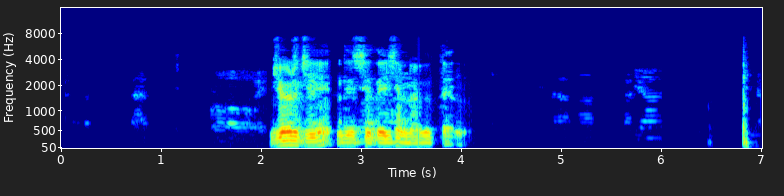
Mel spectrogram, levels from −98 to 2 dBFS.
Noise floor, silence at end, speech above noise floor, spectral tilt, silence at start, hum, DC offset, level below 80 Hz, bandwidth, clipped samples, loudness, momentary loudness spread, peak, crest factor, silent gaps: -59 dBFS; 0.15 s; 30 dB; -7.5 dB/octave; 1.7 s; none; under 0.1%; -72 dBFS; 7.4 kHz; under 0.1%; -30 LUFS; 20 LU; -14 dBFS; 22 dB; 4.15-4.30 s, 4.37-4.90 s, 5.09-5.16 s, 5.33-5.63 s, 6.02-6.46 s, 6.52-6.81 s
